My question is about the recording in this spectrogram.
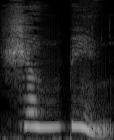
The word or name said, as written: sheng1bing4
